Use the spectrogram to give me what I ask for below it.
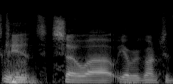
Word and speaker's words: Cairns: It's spelled Cairns. Okay, never mind. It's Cairns.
